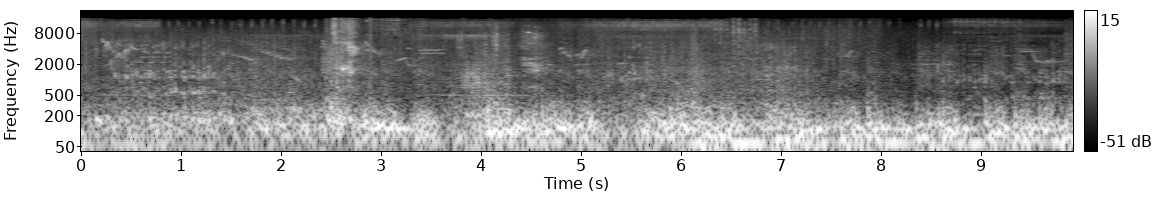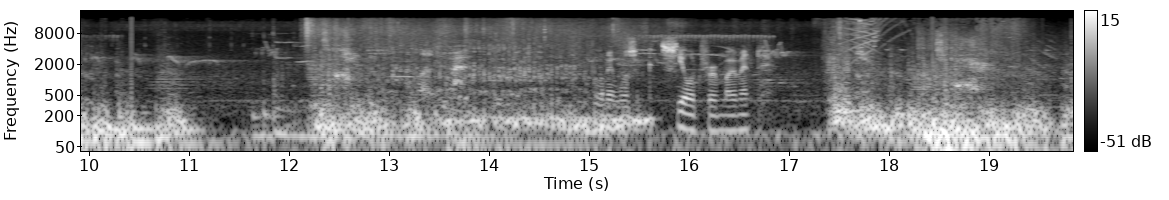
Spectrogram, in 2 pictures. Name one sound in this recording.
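Metal creatures clash with heavy thuds and bursts.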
